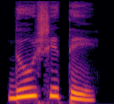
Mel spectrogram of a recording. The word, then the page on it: ಧಾಷತ್ತು: dhāṣattu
